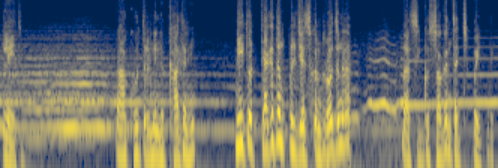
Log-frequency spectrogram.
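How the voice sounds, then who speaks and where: A man's voice: on the high side, animated, fairly quick, over loud music, close to an everyday voice. An actor playing an older grandfather earnestly pleading with his son-in-law to remarry. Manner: earnest, lamenting.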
